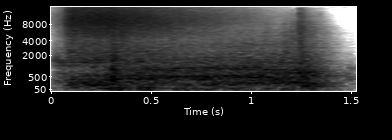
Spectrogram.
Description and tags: sci fi door sound
Door, Sci-fi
